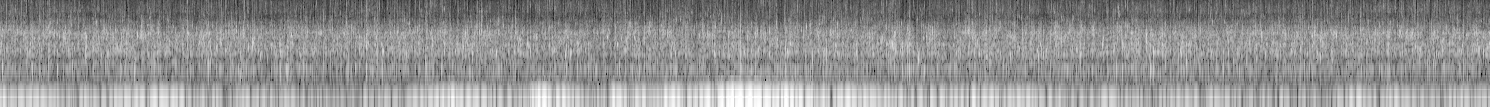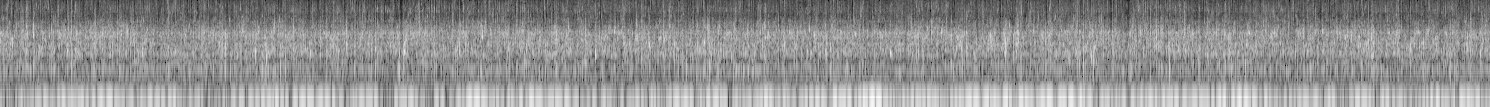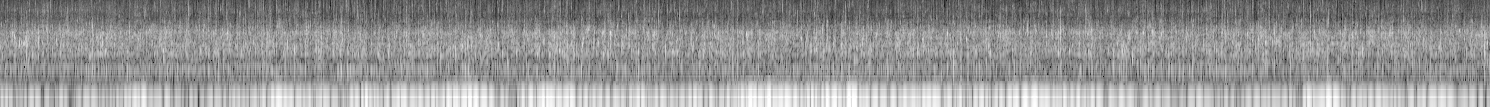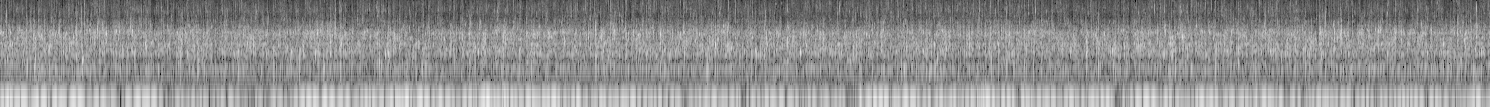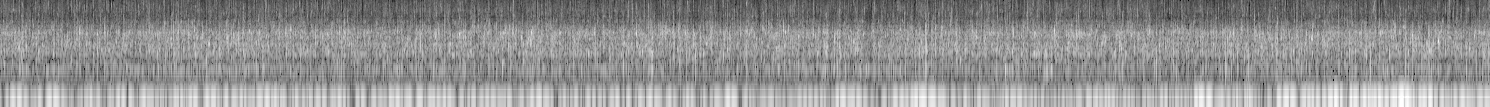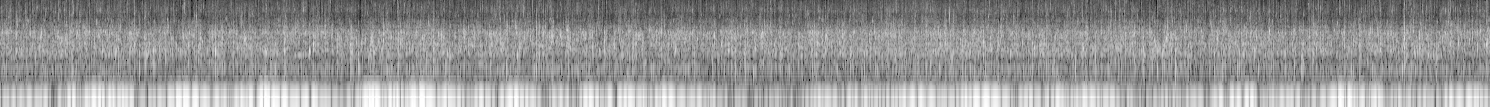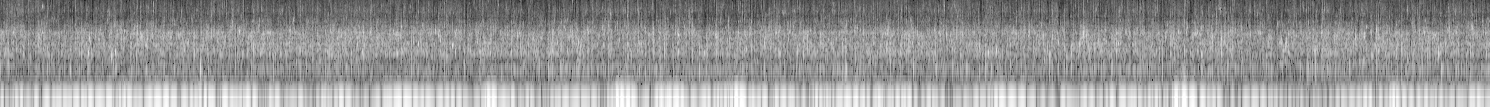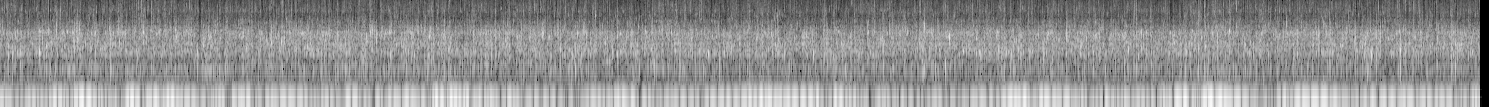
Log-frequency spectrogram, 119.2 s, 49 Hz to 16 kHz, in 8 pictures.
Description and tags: broken top creek 24
One in a series of small streams I recorded while backpacking for a few days around a volcano known as Broken Top in central Oregon. Each one has a somewhat unique character and came from small un-named streams or creeks, so the filename is simply organizational. There has been minimal editing, only some cuts to remove handling noise or wind. Recorded with an AT4021 mic into a modified Marantz PMD 661.
ambient, babbling, brook, creek, field-recording, gurgle, liquid, relaxing, river, splash, stream, trickle, water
